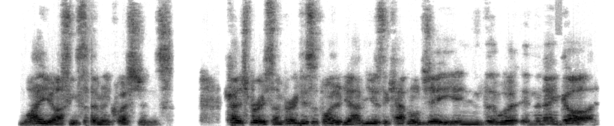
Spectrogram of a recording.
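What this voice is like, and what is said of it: Electronically altered voice. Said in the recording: “voice changer”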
